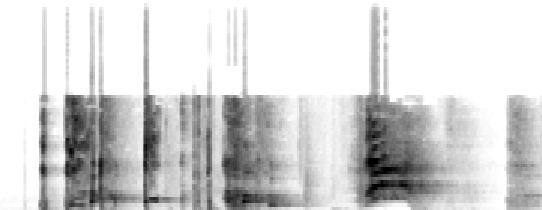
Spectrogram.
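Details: Man coughing after smoking: harsh, rapid, repeated coughs, roughly six or seven bursts close together, with strained breathing between; a prolonged coughing fit.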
